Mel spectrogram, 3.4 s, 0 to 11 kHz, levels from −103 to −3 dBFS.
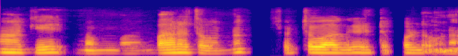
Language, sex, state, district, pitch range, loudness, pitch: Kannada, male, Karnataka, Dharwad, 125-145 Hz, -19 LUFS, 135 Hz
